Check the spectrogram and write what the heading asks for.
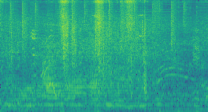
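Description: A motorcycle engine running close by, a steady low hum, with voices around it.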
